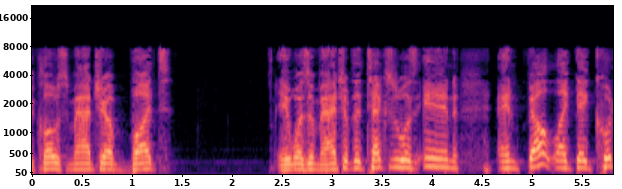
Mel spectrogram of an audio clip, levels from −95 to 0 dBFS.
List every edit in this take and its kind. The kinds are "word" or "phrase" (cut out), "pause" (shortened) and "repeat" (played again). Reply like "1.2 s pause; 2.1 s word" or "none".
4.6 s word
